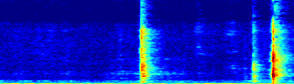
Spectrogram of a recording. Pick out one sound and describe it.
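A small plastic toy car door clicks shut.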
